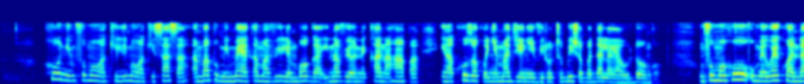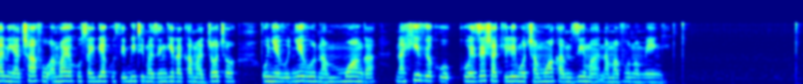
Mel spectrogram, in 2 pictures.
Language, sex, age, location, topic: Swahili, female, 25-35, Nairobi, agriculture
